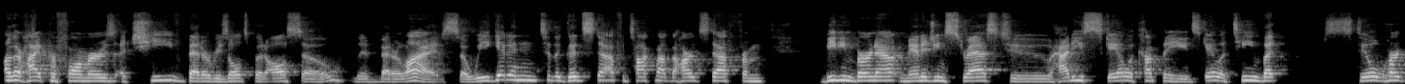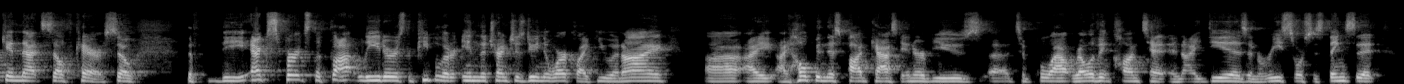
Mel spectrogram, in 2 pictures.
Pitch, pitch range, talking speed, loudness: 165 Hz, 145-180 Hz, 190 wpm, -20 LUFS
